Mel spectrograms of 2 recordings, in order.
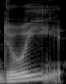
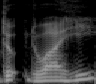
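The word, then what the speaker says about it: Doueihi: So the Lebanese brothers, if you like, Mitch Moses and Adam Dewey. – It's not Dwyer. – No, he was in the pronunciations. He wants to be Dewey.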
